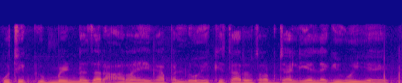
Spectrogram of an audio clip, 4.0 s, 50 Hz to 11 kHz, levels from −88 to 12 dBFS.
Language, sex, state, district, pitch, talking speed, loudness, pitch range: Hindi, male, Rajasthan, Nagaur, 145 Hz, 225 wpm, -35 LUFS, 135-155 Hz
